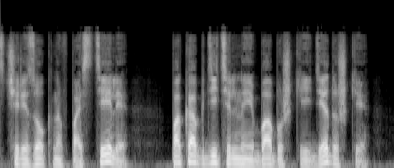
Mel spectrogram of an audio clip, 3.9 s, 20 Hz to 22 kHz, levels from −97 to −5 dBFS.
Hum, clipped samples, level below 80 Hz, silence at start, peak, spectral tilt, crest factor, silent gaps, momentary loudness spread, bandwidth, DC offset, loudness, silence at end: none; under 0.1%; -42 dBFS; 0 s; -4 dBFS; -5.5 dB/octave; 18 dB; none; 8 LU; 11 kHz; under 0.1%; -21 LUFS; 0.25 s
